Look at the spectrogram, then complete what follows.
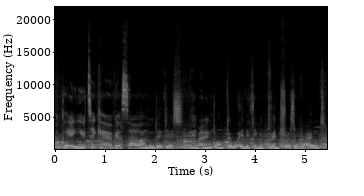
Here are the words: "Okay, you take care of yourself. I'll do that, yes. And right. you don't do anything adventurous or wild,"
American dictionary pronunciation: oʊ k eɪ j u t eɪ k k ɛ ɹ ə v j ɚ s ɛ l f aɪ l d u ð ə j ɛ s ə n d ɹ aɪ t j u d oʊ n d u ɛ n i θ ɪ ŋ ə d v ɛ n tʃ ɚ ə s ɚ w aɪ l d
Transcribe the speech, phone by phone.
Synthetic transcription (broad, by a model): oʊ k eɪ j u t eɪ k k ɛ ɹ ə v j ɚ s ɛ l aɪ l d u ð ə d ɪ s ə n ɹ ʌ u d oʊ n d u ɛ n i θ ɪ ŋ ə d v ɛ n tʃ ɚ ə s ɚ w aɪ l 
